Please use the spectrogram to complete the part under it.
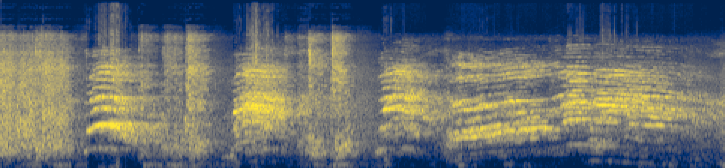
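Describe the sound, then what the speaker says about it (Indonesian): A class performs the rhythmic 'tepuk semangat' clapping cheer, with children chanting loudly together between sharp, thudding bursts of claps in a patterned rhythm, their voices rising and falling across the whole stretch. "kita tepuk semangat terlebih dahulu. Tepuk semangat."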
